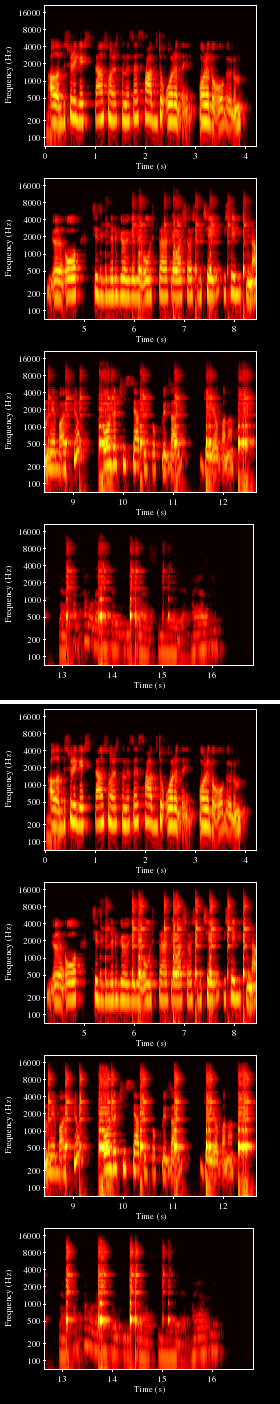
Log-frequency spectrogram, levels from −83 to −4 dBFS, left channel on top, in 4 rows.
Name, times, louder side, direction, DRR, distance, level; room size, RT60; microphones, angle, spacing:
voice 1, 0.1-3.9 4.3-9.1 9.6-10.5 10.8-11.2 11.6-12.2, left 1 dB, 10° left, 8 dB, 0.7 m, -32 dB
sound 1, 5.3-5.5 6.0-6.2 6.6-7.0 7.2-9.2 9.5-9.9 10.3-10.5 11.0-11.2 11.7-11.9 12.3-12.6 13.1-13.2 13.7-13.9 14.4-14.6 15.0-15.2, right 4 dB, 40° right, 1.0 m, -26 dB
voice 2, 12.9-16.1, left 1 dB, 30° left, 6 dB, 5.1 m, -49 dB
16.5 x 11.5 x 4.9 m, 0.35 s
head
